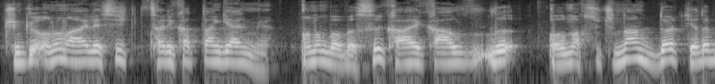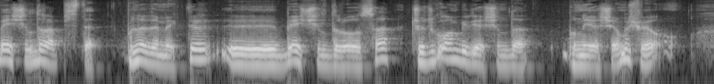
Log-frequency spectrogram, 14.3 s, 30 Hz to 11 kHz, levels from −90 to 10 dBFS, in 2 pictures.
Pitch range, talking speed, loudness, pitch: 135-170 Hz, 115 wpm, -14 LUFS, 150 Hz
